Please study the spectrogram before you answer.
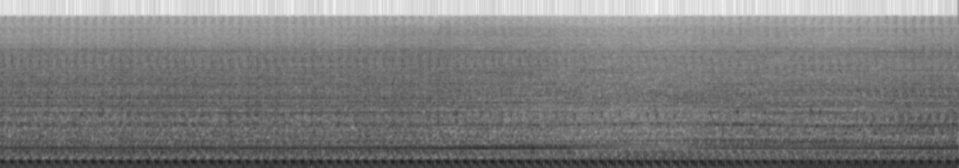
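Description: Cold idle carries a steady hollow clatter, about four knocks a second over the low rumble, typical of cold piston slap.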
